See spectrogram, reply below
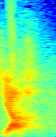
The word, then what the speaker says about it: Yah: Capital L-O-R-D is Yahweh. And actually in Truthbase this week, one of the Psalms, it says his name is Yah. And that's the correct pronunciation.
